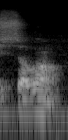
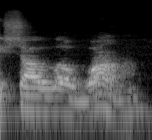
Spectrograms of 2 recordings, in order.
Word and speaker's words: Shalom: all gets connected because the way that this gets pronounced is shalom it's still Shalom you're going to hear people try to say shalam but it's still going to get pronounced Shalom the same way that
